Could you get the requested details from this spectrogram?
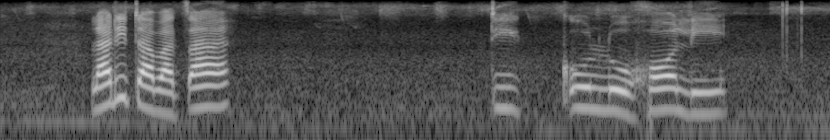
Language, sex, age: Southern Sotho, female, 20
